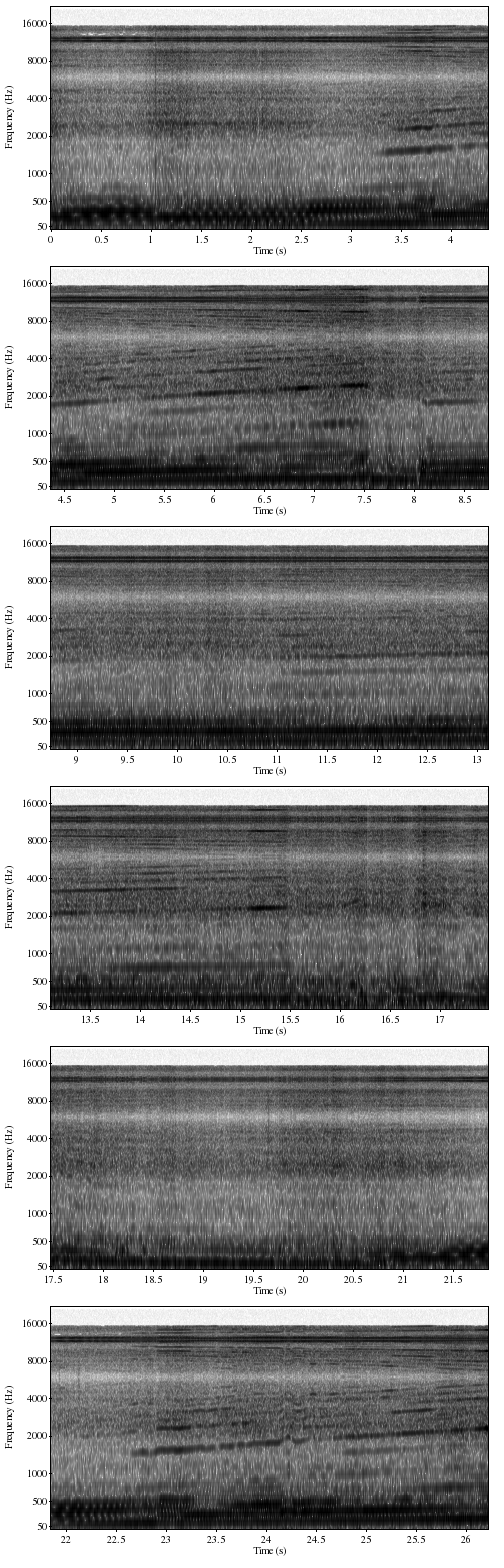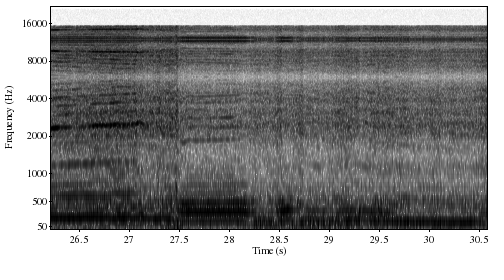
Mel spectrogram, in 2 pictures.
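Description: Opel Speedster Kompressor's four-cylinder engine heard inside the cabin at speed: revs climb to a gear change about eight seconds in, then hold steady. Around the middle the revs fall as the car slows, then climb again to another drop in revs near the end.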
